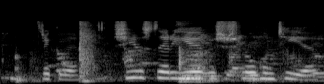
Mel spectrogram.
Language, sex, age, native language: Icelandic, female, 13, Icelandic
